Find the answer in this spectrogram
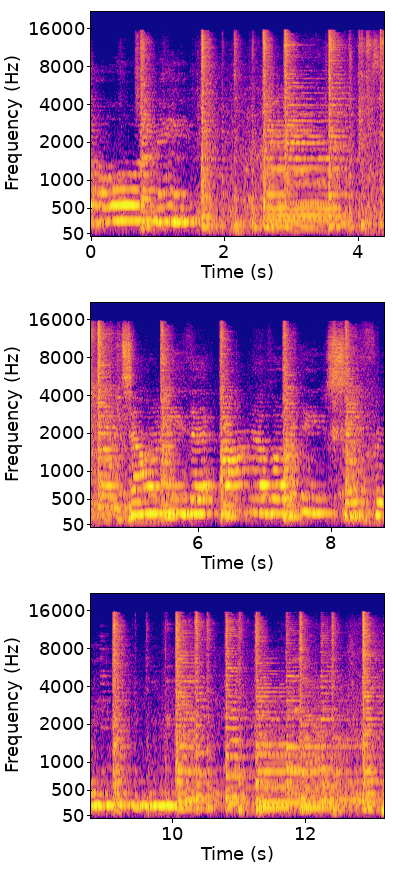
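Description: A man singing while strumming an acoustic guitar, with sung phrases held and bending in pitch over a steady strummed rhythm.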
